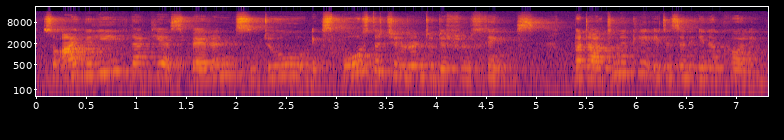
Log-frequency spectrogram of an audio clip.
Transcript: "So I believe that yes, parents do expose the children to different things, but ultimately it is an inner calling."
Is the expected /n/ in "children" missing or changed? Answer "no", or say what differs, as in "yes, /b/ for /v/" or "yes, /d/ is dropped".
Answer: no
